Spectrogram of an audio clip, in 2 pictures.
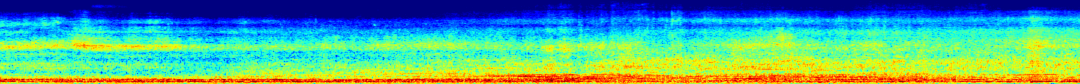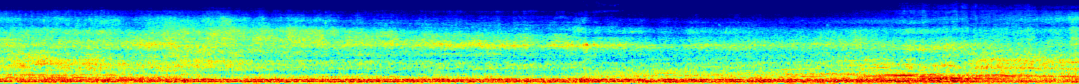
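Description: Street stock race cars' engines running laps on a dirt oval, over a steady low hum; engine notes swell and fade as cars pass, loudest about a quarter of the way in and near the end.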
